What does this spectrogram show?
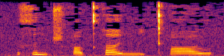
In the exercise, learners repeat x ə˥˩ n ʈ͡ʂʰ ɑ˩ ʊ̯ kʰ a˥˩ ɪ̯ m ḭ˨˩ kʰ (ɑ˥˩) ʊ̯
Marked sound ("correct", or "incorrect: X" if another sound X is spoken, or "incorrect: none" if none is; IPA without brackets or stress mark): incorrect: ɑ˥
